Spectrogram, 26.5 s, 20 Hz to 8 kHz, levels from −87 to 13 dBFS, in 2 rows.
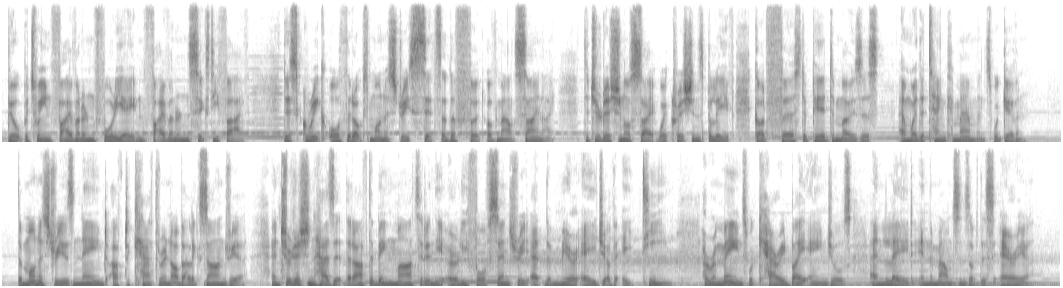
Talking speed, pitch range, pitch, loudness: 170 wpm, 95-115 Hz, 105 Hz, -34 LUFS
